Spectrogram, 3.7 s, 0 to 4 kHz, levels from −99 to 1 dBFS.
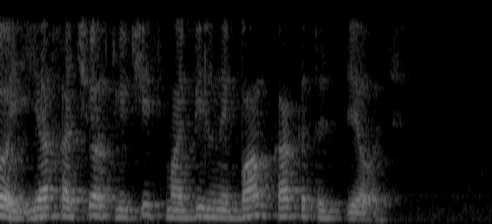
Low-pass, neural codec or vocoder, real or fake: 3.6 kHz; none; real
